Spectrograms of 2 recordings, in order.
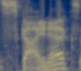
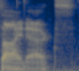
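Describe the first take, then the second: First: It begins with an 'sk' sound. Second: It begins with a plain 's' sound. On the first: "I've always said Skynax" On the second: "or if it's Synax"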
